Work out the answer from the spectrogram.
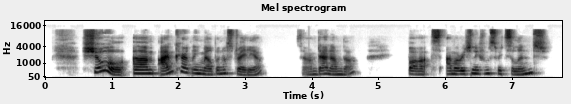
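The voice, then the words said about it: Slight Swiss German accent. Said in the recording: “there's an accent there ... there might be a little bit of a German accent in there for anyone that's really good at picking up accents. So it's a bit of a mix.”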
